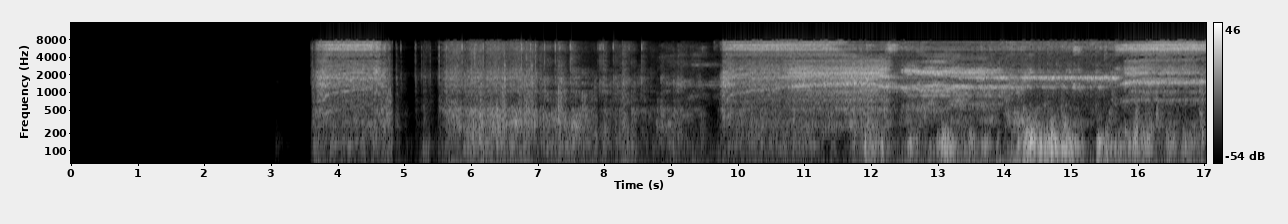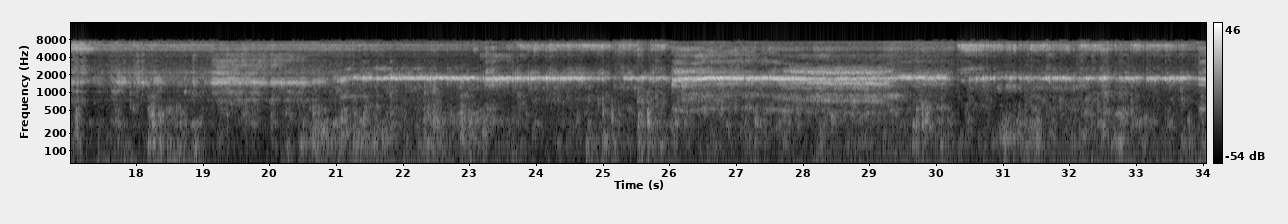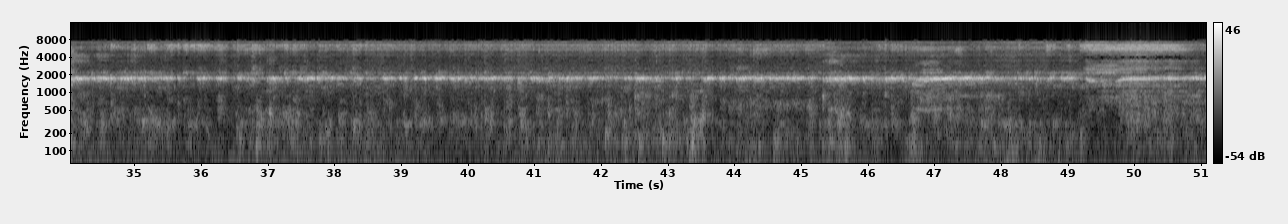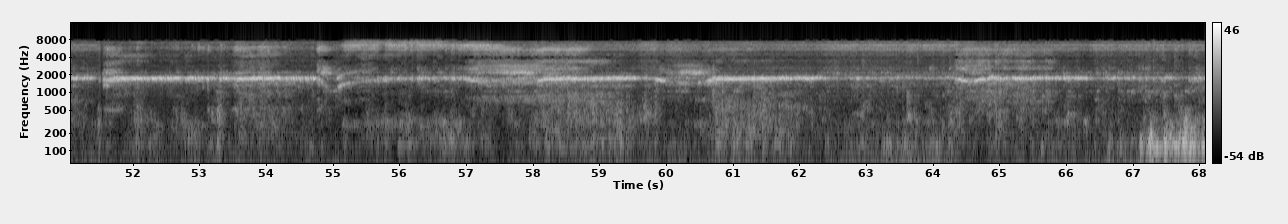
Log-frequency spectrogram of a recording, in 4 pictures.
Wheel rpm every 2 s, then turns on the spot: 0, 20, 40, 20, 30, 150, 160, 170, 190, 200, 210, 230, 230, 230, 220, 230, 230, 230, 230, 230, 230, 240, 230, 230, 230, 230, 230, 200, 220, 230, 230, 230, 230, 230.
4-8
